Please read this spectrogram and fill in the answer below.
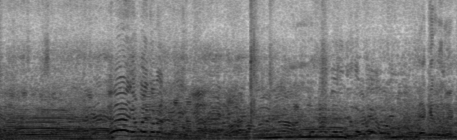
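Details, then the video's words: Bull at Srighar market, lowing with drawn-out, steady moans, one long low moo near the middle ending abruptly, amid constant busy market chatter, voices and vehicle noise. "শ্রীঘর বাজারের ষাঁড় গরু।"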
